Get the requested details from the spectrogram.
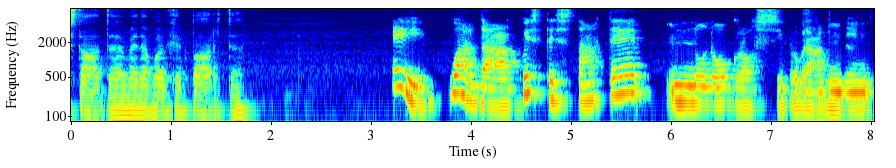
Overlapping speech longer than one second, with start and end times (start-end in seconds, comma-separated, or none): none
